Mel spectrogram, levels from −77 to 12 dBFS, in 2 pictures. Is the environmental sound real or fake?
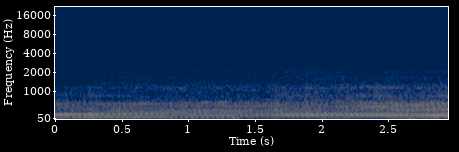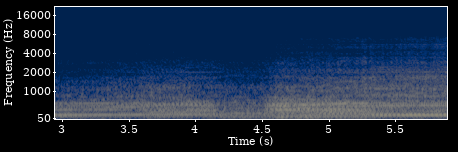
fake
